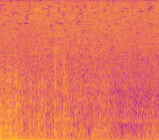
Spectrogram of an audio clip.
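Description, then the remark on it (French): A deep, steady rumble of thunder from a storm outside rolls through, strongest at the start and easing slightly, heard from indoors. No voices. “Curieuse, elle s'engage dans le couloir, ses pas résonnent sur les boiseries craquelées, perturbant momentanément le craquement de l'orage au dehors.”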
